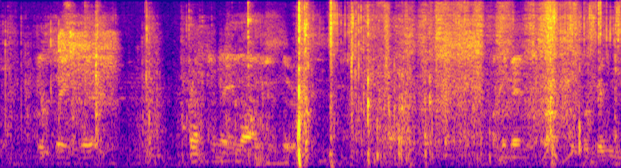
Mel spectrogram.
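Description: Rustling and small clicks of gear being handled in an EMT bag's back compartment, with one sharp click about three seconds in.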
